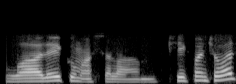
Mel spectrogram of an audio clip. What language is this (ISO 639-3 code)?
kas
